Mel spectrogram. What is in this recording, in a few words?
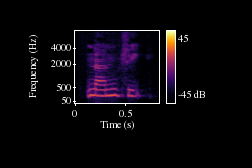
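thanks, tamil, female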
